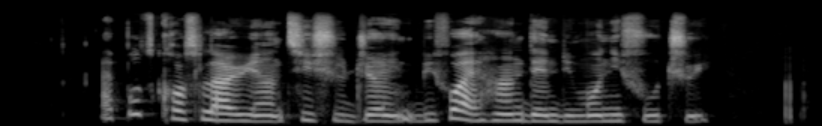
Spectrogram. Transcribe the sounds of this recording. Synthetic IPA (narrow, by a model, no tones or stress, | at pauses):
aɪputkʰɔslaɹiãntʰiʃud͡ʒɔ̃ɪ̃nbifɔaɪɦãnddɛ̃mdimɔnifultʰɹi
